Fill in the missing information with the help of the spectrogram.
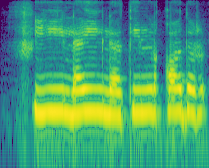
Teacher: فی جو ہے یہاں پر یا مدہ ہے، اس کو تقریباً 1 الف کے برابر کھینچ لیں گے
